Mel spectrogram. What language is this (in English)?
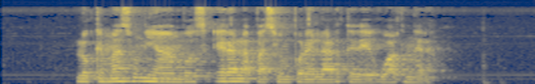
Spanish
